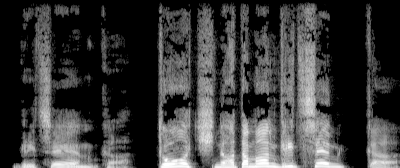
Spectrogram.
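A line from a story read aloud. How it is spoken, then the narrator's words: Exclaiming. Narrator (Russian): воскликнул Соловейчик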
